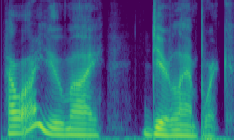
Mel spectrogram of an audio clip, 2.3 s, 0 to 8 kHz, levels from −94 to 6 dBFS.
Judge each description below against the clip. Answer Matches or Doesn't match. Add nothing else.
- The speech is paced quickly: Doesn't match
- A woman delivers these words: Doesn't match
